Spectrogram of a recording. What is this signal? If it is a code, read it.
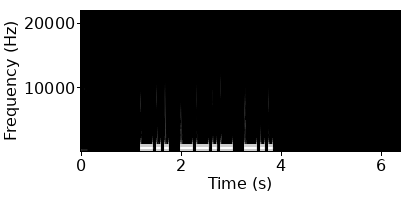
Morse code, heard as a keyed tone, about 15 wpm, 700 Hz. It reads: DQD
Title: USA Call Sign Postfixes - 3 Letters 15wpm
